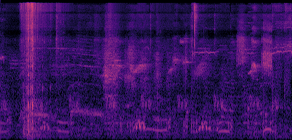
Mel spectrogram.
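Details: Domestic pigeons in their loft give a run of soft, low, wavering coos, irregularly repeated, after a sharp click at the start, with faint higher chirps in the background.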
